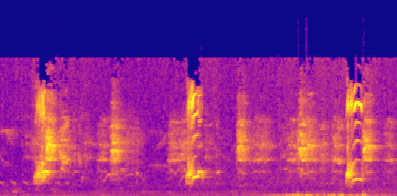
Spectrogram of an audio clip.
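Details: Smooth-billed ani calling in the wild: three sharp, high, rising squeaky calls spaced about two seconds apart, with a few fainter notes between them and low rumbling noise building toward the end.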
